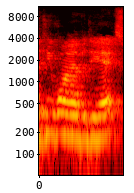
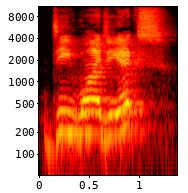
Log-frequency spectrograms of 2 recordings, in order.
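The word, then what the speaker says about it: dy/dx: Do not say dy over dx. Well it sort of is. It is pronounced as dydx d or the the derivative derivative of y with respect to x.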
